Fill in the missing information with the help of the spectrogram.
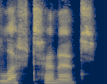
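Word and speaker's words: lieutenant: Pronunciation is left tenant. Yeah. I'm trying to figure out where the F is in left tenant. you know, where is that F?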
